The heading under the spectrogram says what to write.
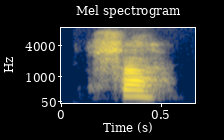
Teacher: that was Sha seventh row High tone Shah which means meat like flesh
